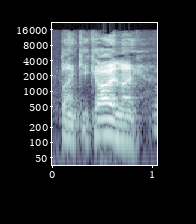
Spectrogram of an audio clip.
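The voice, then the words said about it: Rough put-on Australian accent. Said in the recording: “Is that an Australian accent? ... Sort of.”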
